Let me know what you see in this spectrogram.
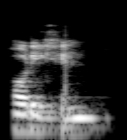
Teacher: la sílaba ri es donde cae la mayor intensidad acústica de la palabra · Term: sílaba tónica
